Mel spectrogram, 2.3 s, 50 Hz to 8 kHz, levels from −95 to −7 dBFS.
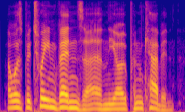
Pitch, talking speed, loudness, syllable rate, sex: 145 Hz, 205 wpm, -16 LUFS, 6.0 syllables/s, male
